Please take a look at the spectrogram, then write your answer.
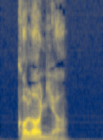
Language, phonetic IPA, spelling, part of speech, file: Polish, [kɔˈlɔ̃ɲja], Kolonia, proper noun, Pl-Kolonia.ogg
